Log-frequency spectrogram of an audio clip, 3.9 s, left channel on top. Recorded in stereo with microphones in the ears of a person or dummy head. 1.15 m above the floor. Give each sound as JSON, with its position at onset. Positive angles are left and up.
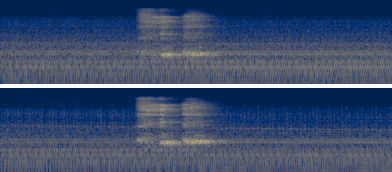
{"t": 1.4, "sound": "a baby crying", "side_deg": -55, "distance_m": 3.5}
